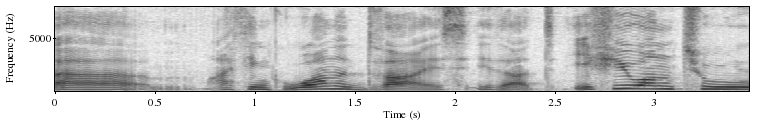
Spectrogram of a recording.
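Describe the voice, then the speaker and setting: A woman with a French accent speaks at a very slow pace. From southern France, Avignon. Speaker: airline executive. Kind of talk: interview. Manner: halting, many fillers.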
